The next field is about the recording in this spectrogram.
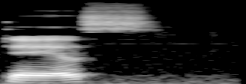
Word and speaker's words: Devs: Written by Alex Garland, who just finished Devs, Annihilation, Ex Machina. This is one of his... – You're pronouncing it wrong. – Yeah, Deus.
